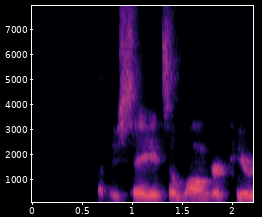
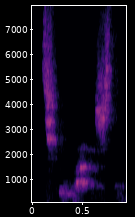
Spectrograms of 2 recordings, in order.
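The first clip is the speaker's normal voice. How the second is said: soft, unvoiced whisper; 17 dB quieter than usual. Real, not acted. Teacher confiding to listeners, hushed whisper. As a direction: let it out as a secret.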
